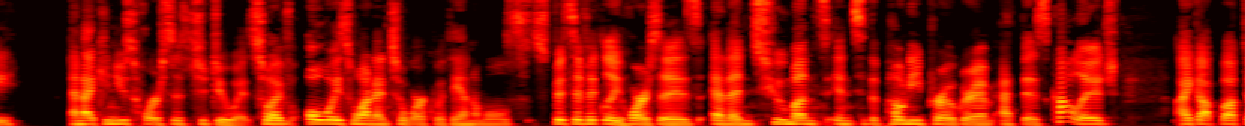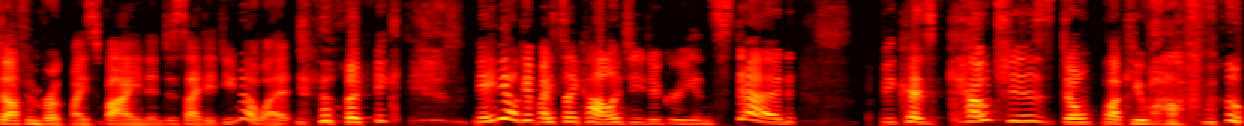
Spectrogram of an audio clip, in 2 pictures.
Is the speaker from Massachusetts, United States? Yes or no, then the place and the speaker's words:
no; Maine, United States; I grew up in Midcoast, Maine, which is about halfway between the only two cities that anybody's ever heard of here, Portland and Bangor.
